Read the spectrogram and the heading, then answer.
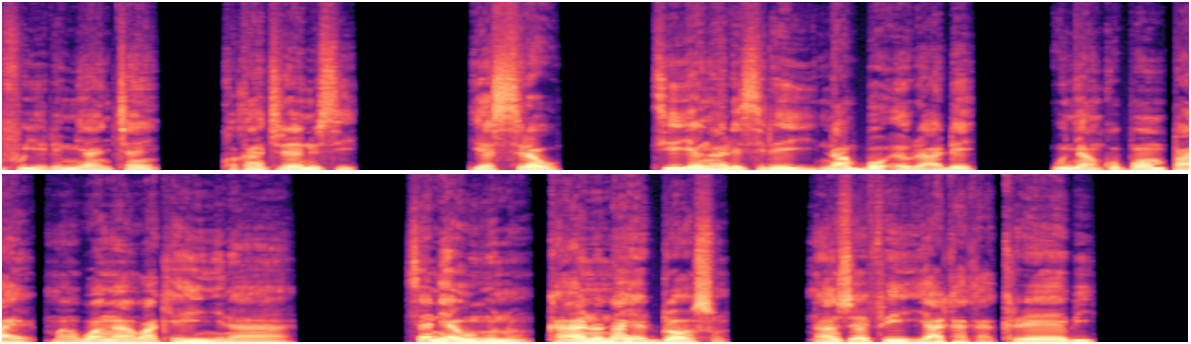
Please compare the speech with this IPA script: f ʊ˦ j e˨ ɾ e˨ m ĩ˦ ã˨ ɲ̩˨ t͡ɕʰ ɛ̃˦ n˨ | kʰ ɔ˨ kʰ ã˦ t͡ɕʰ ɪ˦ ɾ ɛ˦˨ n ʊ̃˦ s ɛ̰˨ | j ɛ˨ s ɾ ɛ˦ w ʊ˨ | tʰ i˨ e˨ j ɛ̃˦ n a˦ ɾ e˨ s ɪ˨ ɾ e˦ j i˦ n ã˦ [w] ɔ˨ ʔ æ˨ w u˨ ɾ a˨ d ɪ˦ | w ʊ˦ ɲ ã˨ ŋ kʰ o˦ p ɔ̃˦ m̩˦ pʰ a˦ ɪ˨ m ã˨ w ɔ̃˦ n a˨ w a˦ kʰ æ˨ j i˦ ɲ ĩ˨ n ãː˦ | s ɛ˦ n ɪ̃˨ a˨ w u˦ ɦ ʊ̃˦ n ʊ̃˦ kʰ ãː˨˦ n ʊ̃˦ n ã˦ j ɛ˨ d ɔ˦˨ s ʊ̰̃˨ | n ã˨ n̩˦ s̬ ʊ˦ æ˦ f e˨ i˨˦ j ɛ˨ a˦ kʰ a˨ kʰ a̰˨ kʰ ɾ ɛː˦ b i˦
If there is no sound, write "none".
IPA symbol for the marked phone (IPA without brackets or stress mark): b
